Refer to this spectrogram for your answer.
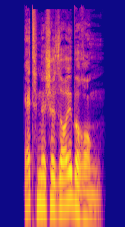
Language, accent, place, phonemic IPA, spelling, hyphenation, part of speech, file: German, Germany, Berlin, /ˌɛtnɪʃə ˈzɔʏ̯bəʁʊŋ/, ethnische Säuberung, eth‧ni‧sche Säu‧be‧rung, noun, De-ethnische Säuberung.ogg
- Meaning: ethnic cleansing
